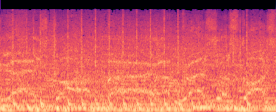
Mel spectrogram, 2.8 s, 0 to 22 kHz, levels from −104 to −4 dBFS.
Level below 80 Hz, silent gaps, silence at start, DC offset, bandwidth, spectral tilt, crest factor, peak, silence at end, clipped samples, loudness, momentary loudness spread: -22 dBFS; none; 0 s; under 0.1%; 16 kHz; -4 dB/octave; 12 dB; -2 dBFS; 0 s; under 0.1%; -13 LUFS; 1 LU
